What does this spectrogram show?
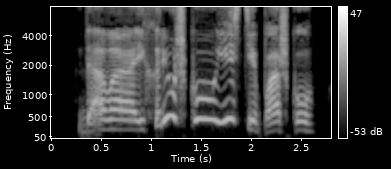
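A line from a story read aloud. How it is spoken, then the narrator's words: Chuckling. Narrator (Russian): хохотнула Матрена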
